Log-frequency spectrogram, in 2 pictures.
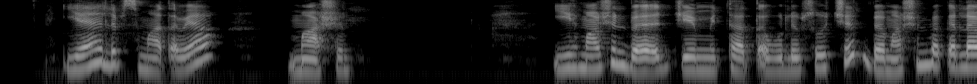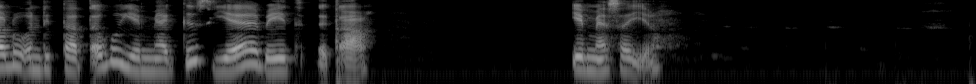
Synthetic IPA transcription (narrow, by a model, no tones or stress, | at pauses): jɛlɨβsmat̪ʼəβja | maʃɪn | jɪhmaʃɪnbəɨd͡ʒjɛmːit̪ʰːat̪ʼːəβulɨβso̞t͡ʃːɪnbəmaʃɪnbəkʼəlːaluɨnd̪it̪ʰːat̪ʼːəβujɛmːijaɡɨzjɛbe̞t̪ɨkʼa̰ | jɛmːijasajːɪ̰nəw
